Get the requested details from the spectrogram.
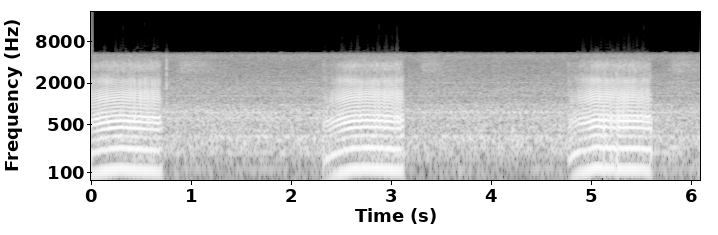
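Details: Sleeping bulldog snoring: three loud, rattling, voiced snores, about 24 per minute, each under a second, with quiet breathing between.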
